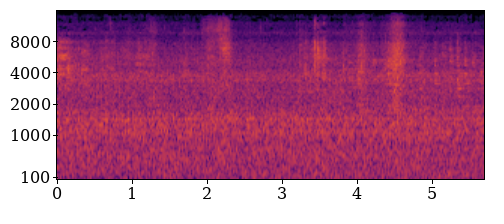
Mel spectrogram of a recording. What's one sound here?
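A young woman chews food noisily.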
